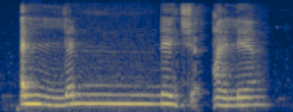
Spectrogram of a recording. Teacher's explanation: Ianya perlu didengungkan pada huruf nun kerana nun mati bertemu dengan huruf nun, maka ia akan menjadi kepada hukum idgham ma'al gunnah.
